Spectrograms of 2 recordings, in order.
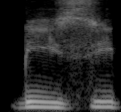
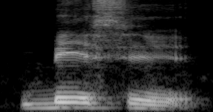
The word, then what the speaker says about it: busy: But when you pronounce busy, can you repeat this? Busy, please. Busy. Busy. Busy.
